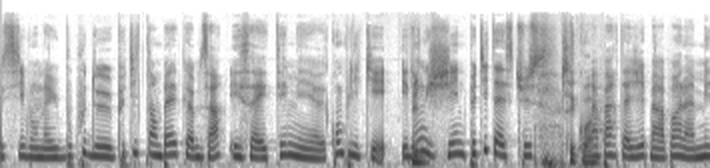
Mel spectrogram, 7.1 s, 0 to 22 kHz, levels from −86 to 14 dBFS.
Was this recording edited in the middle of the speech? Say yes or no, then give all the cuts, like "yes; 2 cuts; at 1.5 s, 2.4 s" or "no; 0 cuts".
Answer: no; 0 cuts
